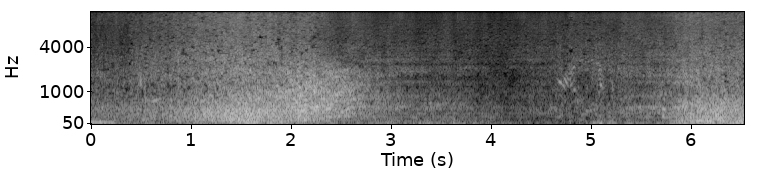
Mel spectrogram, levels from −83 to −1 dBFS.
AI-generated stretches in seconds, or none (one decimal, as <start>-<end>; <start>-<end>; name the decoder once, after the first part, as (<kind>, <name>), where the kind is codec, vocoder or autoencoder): 2.3-4.6 (codec, SNAC); 5.3-6.1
